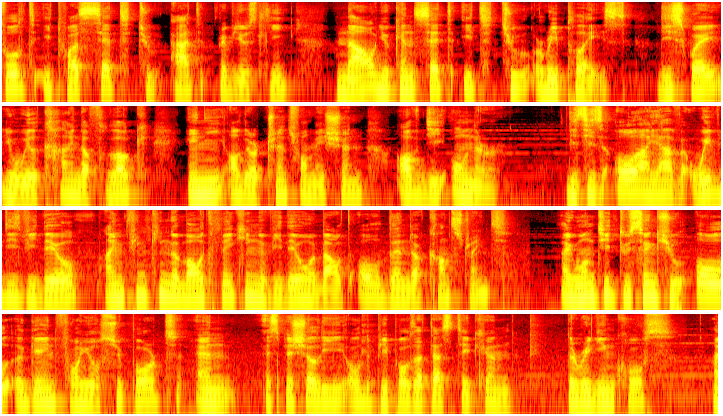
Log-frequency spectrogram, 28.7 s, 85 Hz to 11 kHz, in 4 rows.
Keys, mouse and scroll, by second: 0.7-1.8 scroll down 15, 1.8 click, 1.8 scroll down 4, 4.5 click, 4.9 g, 6.9 click, 7.3 g, 8.9 alt+middle click.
